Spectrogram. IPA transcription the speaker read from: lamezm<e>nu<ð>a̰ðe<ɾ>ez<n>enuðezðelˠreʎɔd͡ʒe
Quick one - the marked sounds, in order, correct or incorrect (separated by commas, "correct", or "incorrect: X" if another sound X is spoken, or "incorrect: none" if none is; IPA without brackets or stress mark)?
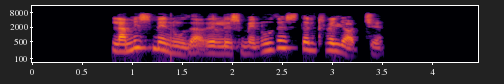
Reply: correct, correct, incorrect: l, incorrect: m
